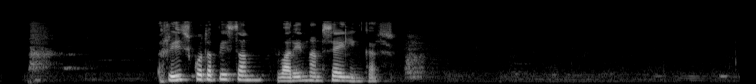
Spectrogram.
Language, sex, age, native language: Icelandic, female, 60-69, Icelandic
